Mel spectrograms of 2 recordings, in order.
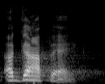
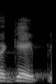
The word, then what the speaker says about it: agape: One is the Greek word agape. Now, don't pronounce that agape because that's just confusing. Agape.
